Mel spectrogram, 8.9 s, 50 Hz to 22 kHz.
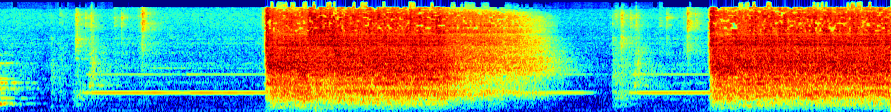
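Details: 2000 Ford Mustang no-start: the starter cranks steadily in long bursts with no catch or firing; no fuel pressure was found and the fuel pump is suspected, with the tank to be dropped.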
